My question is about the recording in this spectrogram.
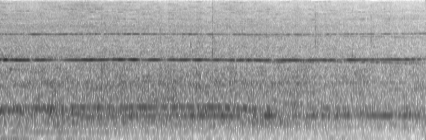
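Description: Audience applause, with a steady high tone held above it.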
